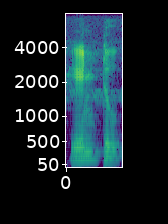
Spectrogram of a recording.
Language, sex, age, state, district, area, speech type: Kannada, male, 18-30, Karnataka, Kodagu, rural, read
